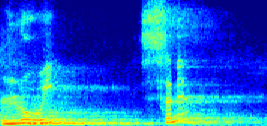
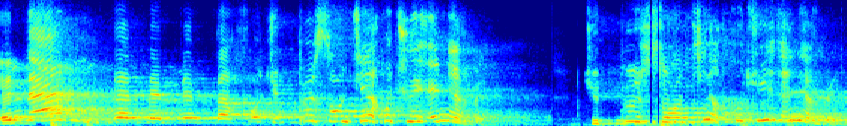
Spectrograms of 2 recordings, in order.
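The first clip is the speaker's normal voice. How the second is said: much higher, put-on teaching voice; high demonstrative voice; 10 semitones higher than usual. Shown as a demonstration. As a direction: pitch it right up and hold it there. Teacher demonstrates audible irritation.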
